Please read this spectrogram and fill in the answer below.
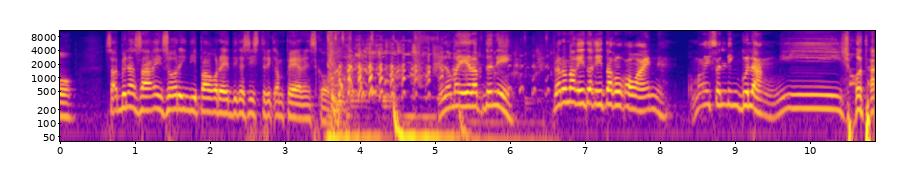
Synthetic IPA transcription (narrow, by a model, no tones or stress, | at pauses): saːbɪlɐŋs̬aːkɪnsoːɾihɪnd̪iːpɐʔɐkoɾɛːd̪ɪkɐsɛst̪ɾɪk̪̚ɐŋpɛːɾɛnsko̰ | jʊnɐmɐhiːɾɐp̚d̪onɛ | pɛːɾo̞mɐkiːt̪ɐkiːt̪ɐkokɐwan | mɐŋaʔɪsaŋlɪŋɡolaŋni | d͡ʒoːt̪ʰa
